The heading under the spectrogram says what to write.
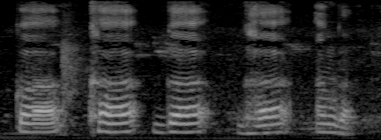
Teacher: इसका जो उच्चारण स्थान आता है दोस्तों, वो किस में आता है, कंठ में आता है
